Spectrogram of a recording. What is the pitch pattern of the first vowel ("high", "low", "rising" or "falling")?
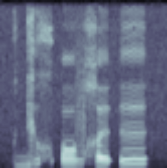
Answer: rising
